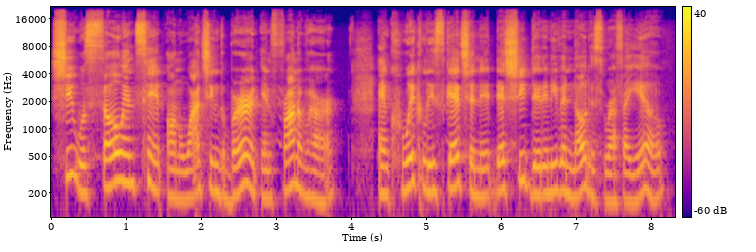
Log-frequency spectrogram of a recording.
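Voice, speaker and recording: A woman reading a children's picture book aloud with deliberate, expressive storytelling, like a teacher to a class. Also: mid-range voice.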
